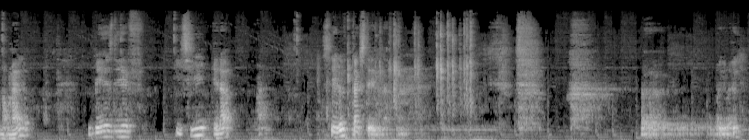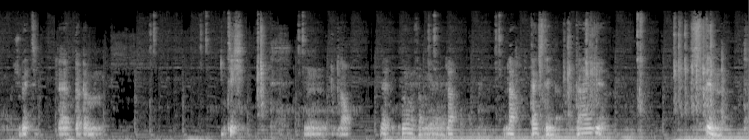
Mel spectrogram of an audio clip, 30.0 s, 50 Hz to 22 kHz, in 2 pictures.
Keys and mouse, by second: 0.5 middle click, 2.5 click, 7.8 u, 9.3 t, 21.0 click, 21.6 t, 23.6 click, 24.9 click, 27.7 n.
